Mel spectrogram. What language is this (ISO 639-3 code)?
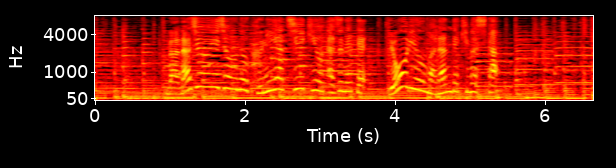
jpn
